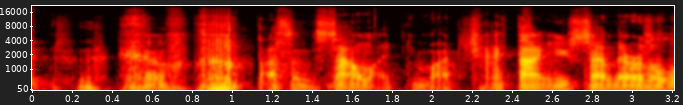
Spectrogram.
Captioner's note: chuckles; snort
